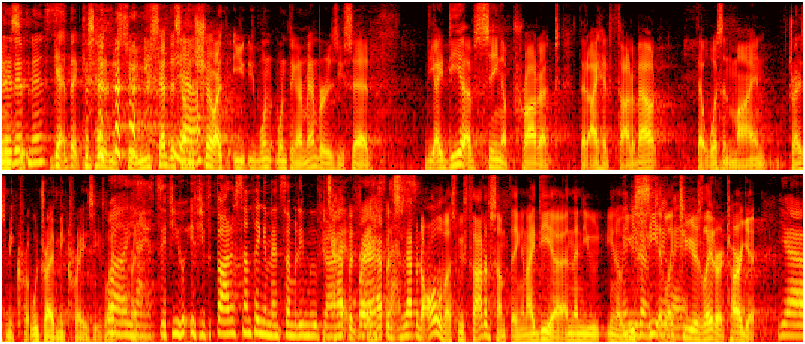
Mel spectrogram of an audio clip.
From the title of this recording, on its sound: Live From The HIBT Summit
